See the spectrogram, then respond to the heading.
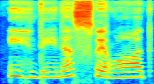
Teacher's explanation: نون direct صاد سے مل جائے گا اور یہ حمزہ حذف ہو جائے گا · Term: حمزہ وصلی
